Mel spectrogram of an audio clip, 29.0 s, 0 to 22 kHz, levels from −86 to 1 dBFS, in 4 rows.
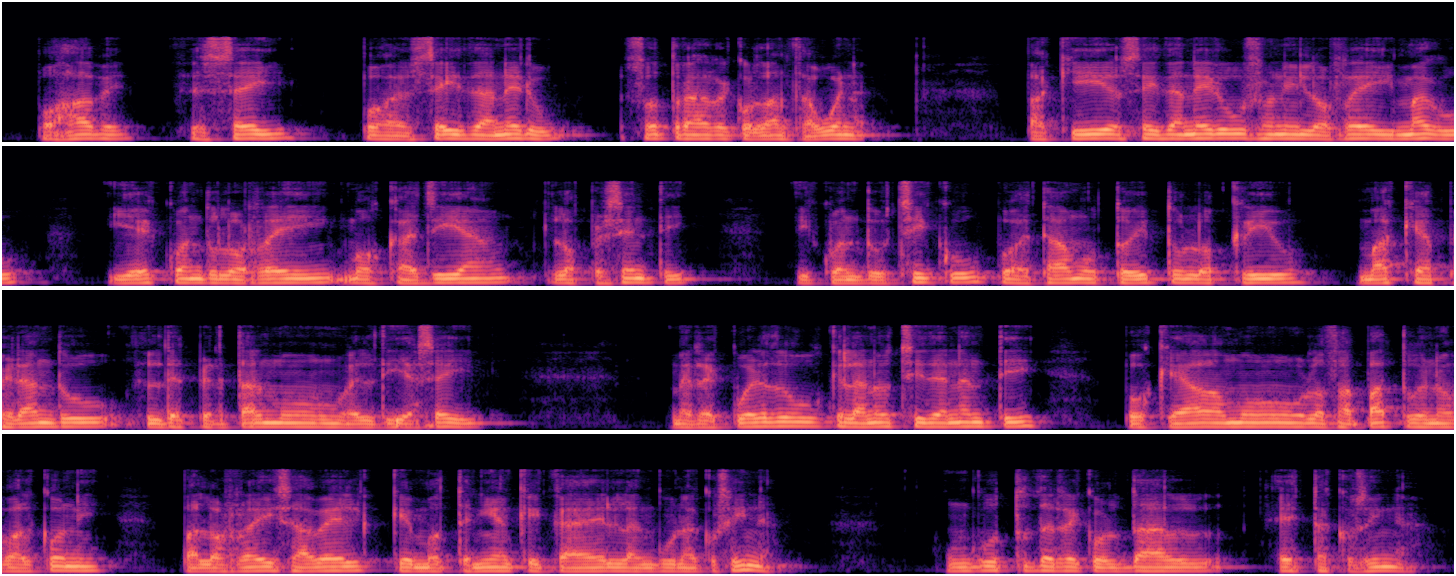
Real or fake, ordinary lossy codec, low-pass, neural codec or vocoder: fake; none; none; codec, 16 kHz, 4.8 kbps, FACodec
